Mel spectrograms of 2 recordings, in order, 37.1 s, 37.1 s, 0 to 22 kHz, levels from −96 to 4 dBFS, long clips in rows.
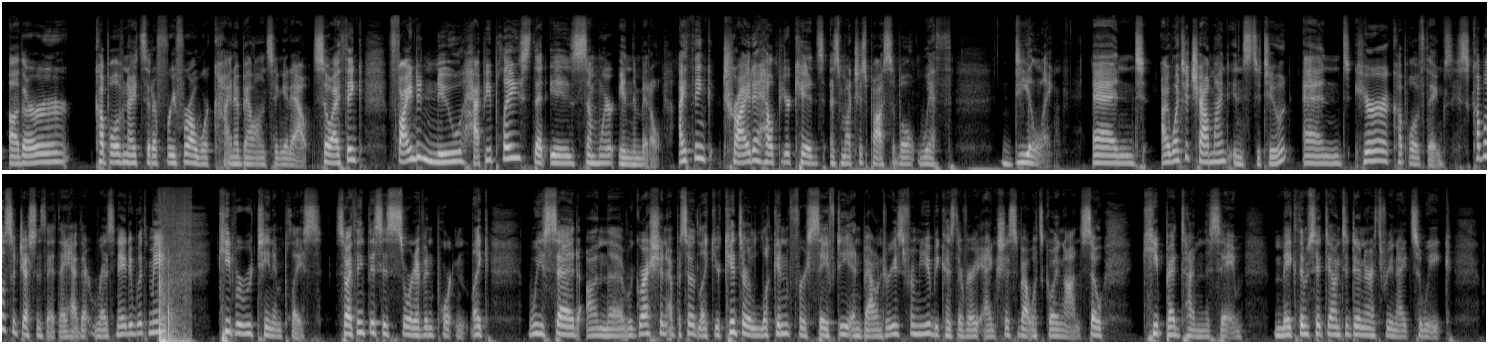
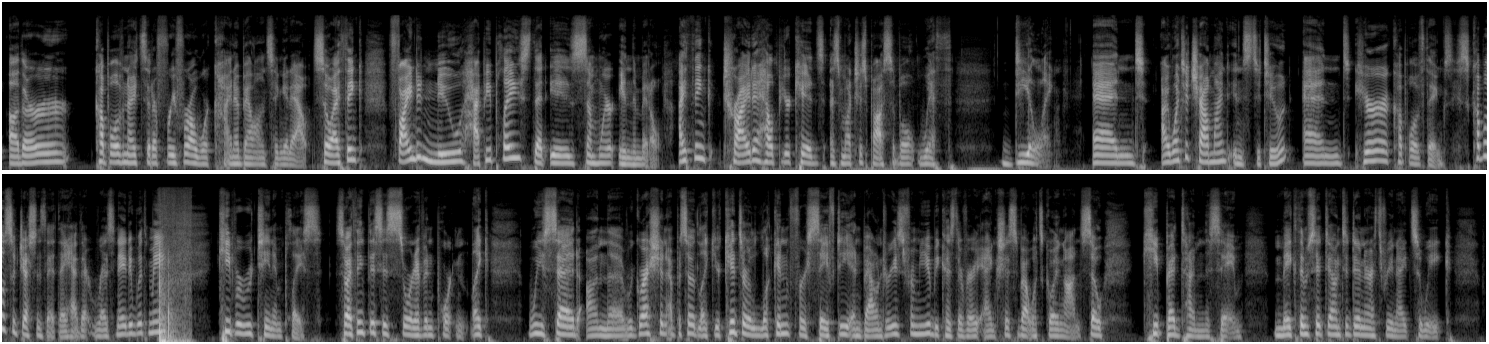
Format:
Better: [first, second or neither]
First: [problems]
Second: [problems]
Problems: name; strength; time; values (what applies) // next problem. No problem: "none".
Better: neither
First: footsteps; loud; at 21 s; peak 3 dB above the speech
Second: footsteps; loud; at 21 s; peak 3 dB above the speech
